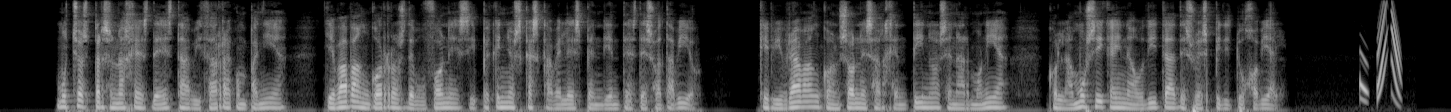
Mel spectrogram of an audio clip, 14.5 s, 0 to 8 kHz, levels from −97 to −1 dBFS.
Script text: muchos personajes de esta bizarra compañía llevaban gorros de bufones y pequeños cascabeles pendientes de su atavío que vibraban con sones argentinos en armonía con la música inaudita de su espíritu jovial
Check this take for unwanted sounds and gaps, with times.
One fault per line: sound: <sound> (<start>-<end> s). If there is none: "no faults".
sound: chirp (13.6-14.0 s)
